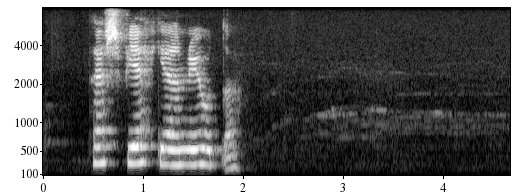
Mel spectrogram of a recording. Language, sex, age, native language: Icelandic, female, 9, Icelandic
